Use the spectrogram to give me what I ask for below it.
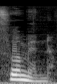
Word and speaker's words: semaine: সপ্তাহকে ফরাসিতে বলে সেমেন। সেমেন বানান হয়েছে এস এস, এম এর সাথে আ ই যুক্ত হয়েছে মে, কারণ আ ই এর উচ্চারণ কিন্তু এ হয়, এই জন্য এম এর সাথে আ ই মিলে হয়ে গেছে এ, মে।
